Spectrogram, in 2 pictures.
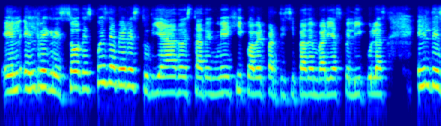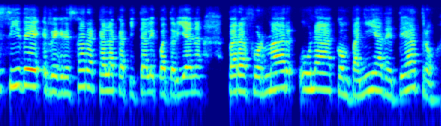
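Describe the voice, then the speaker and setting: A woman's voice: medium pitch, normal speed, a little mellow. Lady doing an interview, asking long journalist questions, audio a bit muffled.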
